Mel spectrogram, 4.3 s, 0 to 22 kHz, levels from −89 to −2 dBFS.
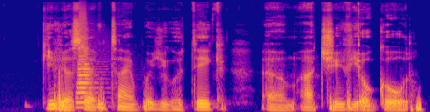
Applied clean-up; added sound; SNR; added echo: none; Brass instrument; 6 dB; none.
